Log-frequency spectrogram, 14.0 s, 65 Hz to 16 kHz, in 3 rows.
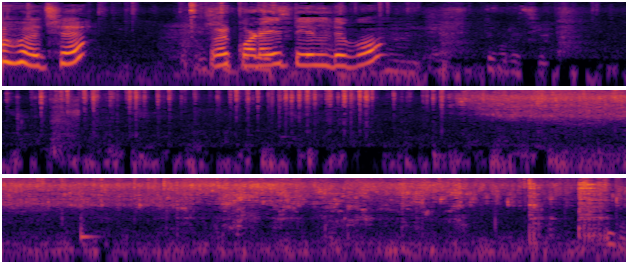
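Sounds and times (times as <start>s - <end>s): oil sizzling and spitting: 4.9s - 14.0s.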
